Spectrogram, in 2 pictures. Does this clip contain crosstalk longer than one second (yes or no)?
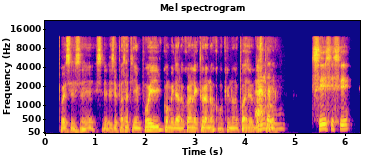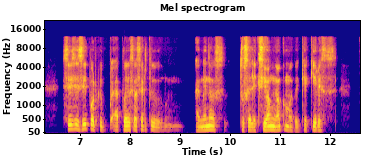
no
